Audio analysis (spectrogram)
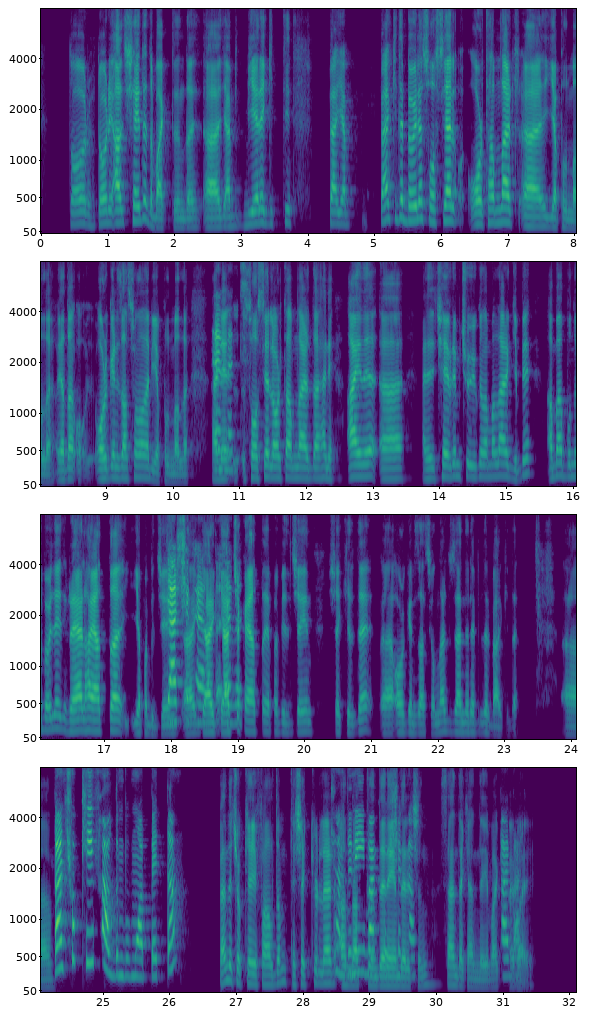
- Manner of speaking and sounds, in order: none
- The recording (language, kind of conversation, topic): Turkish, podcast, Online arkadaşlıklar gerçek bir bağa nasıl dönüşebilir?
